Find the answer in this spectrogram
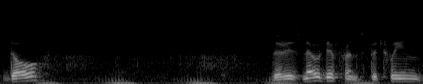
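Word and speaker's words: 道: Because there is in Chinese philosophy no difference between the Tao, that is the word T-A-O, in Japanese do.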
